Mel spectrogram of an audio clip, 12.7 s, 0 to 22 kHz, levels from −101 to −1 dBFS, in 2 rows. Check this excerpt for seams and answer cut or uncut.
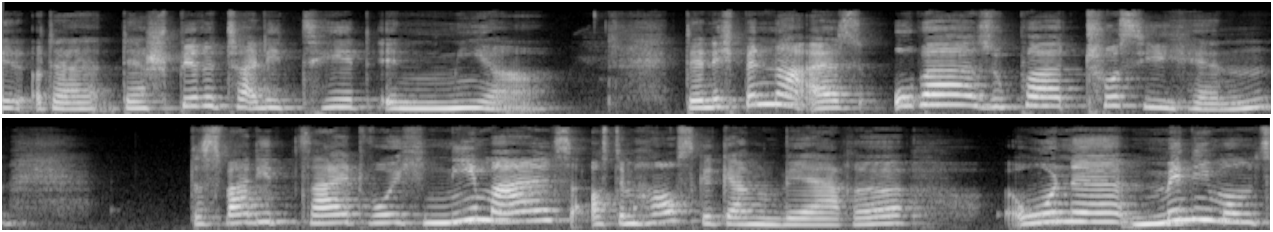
uncut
